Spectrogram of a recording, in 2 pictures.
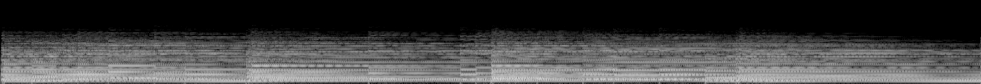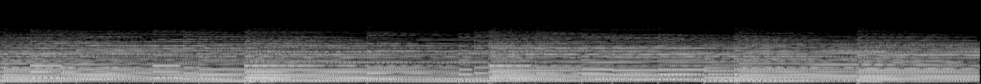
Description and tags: A synth and an e-piano playing gentle, lighthearted chords. 98 bpm.
Chords- E♭, Dm, F, E♭, E♭, Dm, F, E, D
